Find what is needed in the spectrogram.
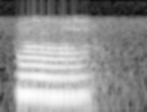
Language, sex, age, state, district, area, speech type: Assamese, female, 18-30, Assam, Kamrup Metropolitan, urban, conversation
